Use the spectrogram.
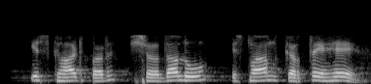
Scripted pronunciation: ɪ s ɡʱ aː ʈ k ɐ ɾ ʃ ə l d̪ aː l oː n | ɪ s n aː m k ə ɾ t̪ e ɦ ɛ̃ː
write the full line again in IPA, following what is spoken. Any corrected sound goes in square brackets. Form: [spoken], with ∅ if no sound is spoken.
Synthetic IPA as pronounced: ɪ s ɡʱ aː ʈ [p] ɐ ɾ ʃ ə [ɾ] d̪ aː l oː [∅] | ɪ s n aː [n] k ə ɾ t̪ e ɦ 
